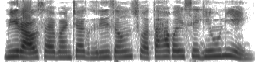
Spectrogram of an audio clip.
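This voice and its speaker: A woman's voice: high voice, fairly even intonation, fast, a little mellow, no room sound, clean studio sound, lightly acted. Woman doing a blustering miserly shopkeeper. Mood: fawning. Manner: blustering, scolding, then fawning. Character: irritable, miserly middle-aged male shopkeeper.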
